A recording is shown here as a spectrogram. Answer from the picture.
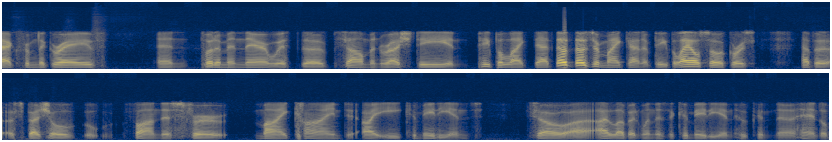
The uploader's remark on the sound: joins us by phone.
